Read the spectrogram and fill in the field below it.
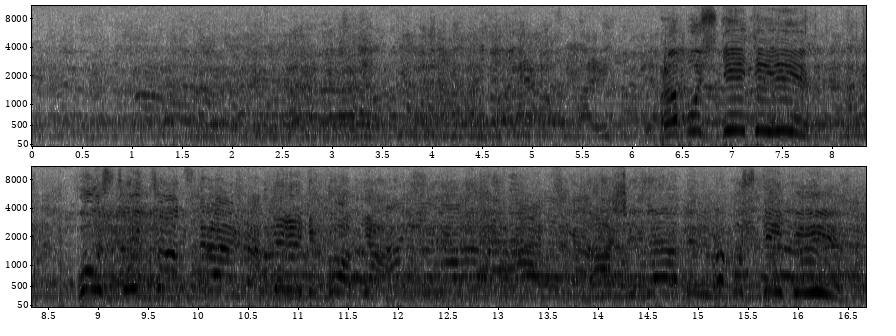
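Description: A crowd of men shouts and clamours outdoors.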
